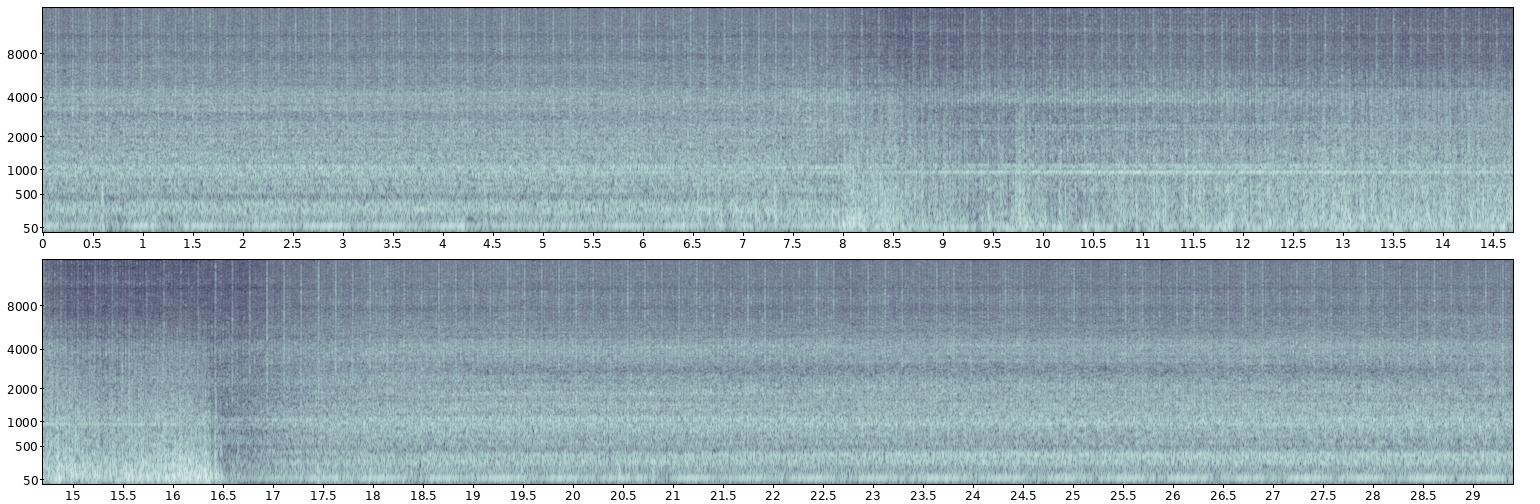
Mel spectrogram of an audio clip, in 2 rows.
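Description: Caterpillar 3126 inline-six diesel truck engine idling steadily on a test run, with an even, rhythmic diesel beat. For about eight seconds in the middle the sound shifts, with a faint steady whine, as the microphone moves in close to the engine, then it cuts back to the earlier sound.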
